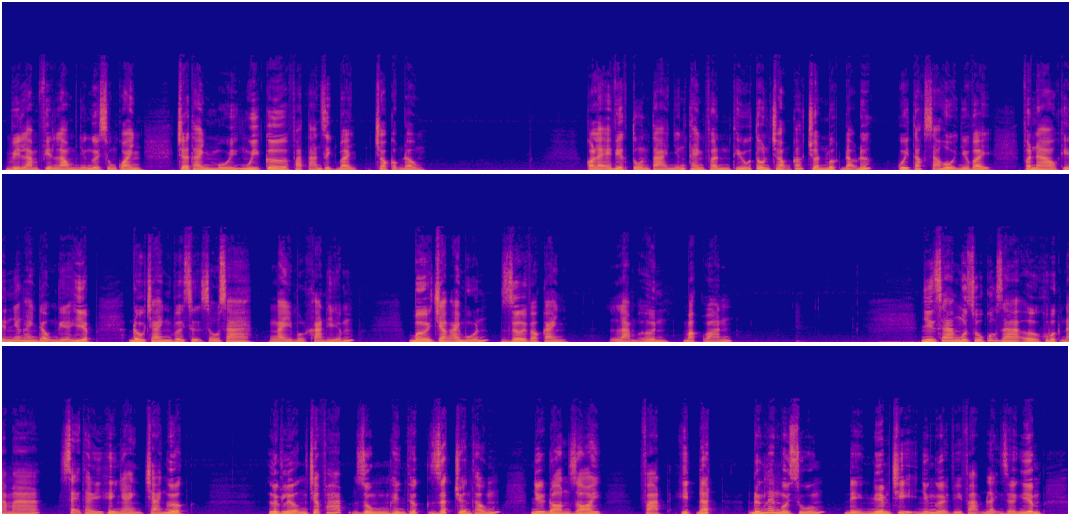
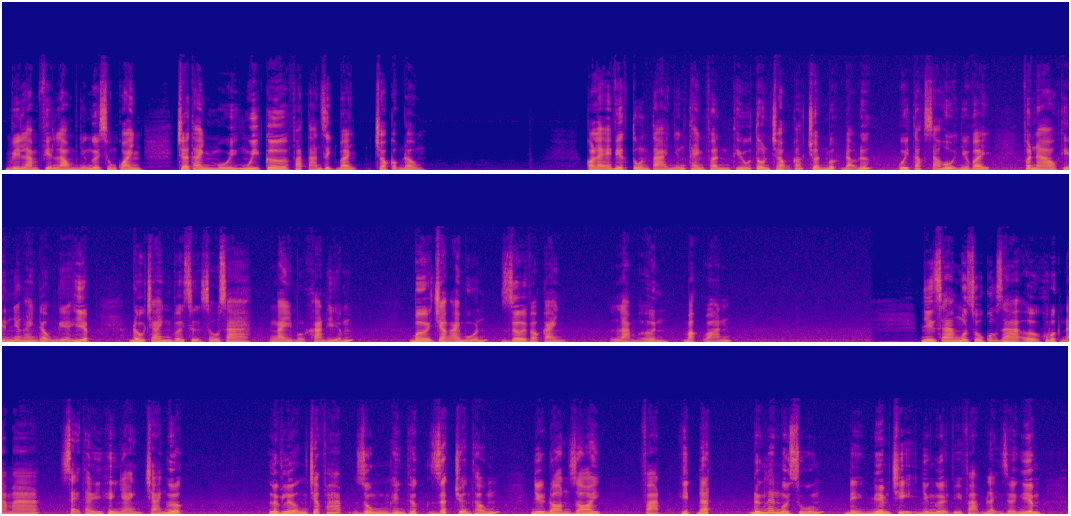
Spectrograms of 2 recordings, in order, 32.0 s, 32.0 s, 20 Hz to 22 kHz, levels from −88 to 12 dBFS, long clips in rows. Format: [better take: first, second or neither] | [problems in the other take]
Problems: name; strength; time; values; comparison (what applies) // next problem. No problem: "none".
first | hiss; faint; from 6.5 to 19 s and from 21 s on; 25 dB below the speech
